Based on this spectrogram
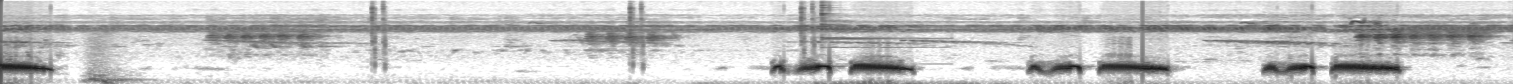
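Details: Spotted dove answering a decoy lure during trapping: after a lone coo, three quick three-note coo phrases follow in succession around every two seconds, with soft high-pitched insect buzzing and a faint wing rustle.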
